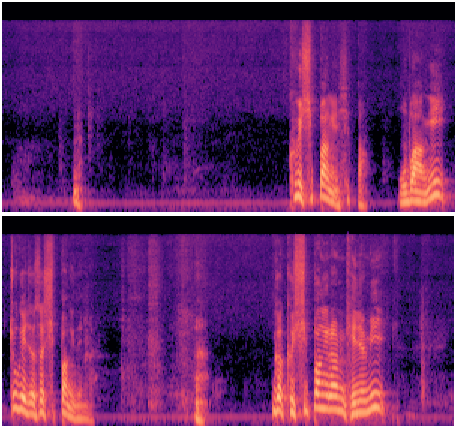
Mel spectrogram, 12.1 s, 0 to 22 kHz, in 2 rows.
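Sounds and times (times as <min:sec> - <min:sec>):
man murmuring mm: 0:00.2 - 0:01.3, 0:08.4 - 0:09.0.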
